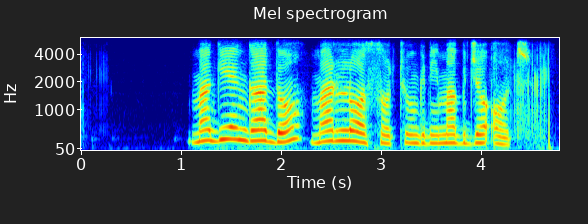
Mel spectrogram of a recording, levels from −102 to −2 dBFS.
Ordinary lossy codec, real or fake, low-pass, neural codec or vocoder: Opus, 32 kbps; real; 5.4 kHz; none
